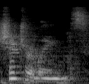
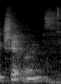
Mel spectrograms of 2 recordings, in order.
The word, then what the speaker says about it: chitterlings: Which is another delicacy, but it's like a soul food thing, and it's properly pronounced chitterlings, but we say chitlins.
